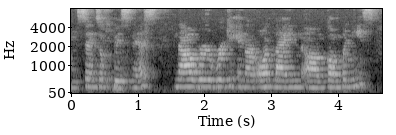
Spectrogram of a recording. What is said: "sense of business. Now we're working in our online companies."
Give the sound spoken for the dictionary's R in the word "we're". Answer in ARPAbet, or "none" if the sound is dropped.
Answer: R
